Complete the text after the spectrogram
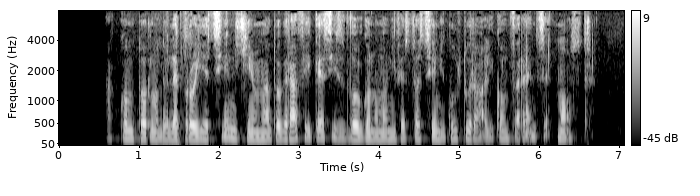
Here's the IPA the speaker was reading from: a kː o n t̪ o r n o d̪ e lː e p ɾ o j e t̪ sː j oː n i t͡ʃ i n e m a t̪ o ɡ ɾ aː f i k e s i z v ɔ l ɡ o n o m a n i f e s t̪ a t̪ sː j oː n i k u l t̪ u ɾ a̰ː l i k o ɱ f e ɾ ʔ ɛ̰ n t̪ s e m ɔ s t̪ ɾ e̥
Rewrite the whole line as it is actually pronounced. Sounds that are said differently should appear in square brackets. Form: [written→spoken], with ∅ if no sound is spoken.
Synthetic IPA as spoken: a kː o n t̪ o r n o d̪ e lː e p ɾ o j e t̪ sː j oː n i t͡ʃ i n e m a t̪ o ɡ ɾ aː f i k e s i z v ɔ l ɡ o n o m a n i f e s t̪ a t̪ sː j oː n i k u l t̪ u ɾ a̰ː l i k o ɱ f e ɾ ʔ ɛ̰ n t̪ s e m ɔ s t̪ ɾ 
